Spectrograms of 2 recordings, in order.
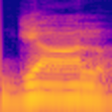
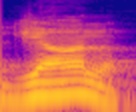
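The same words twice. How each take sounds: The two takes are said the same way.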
